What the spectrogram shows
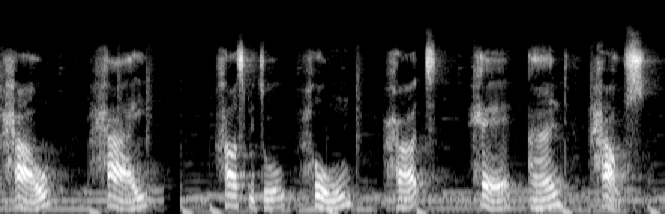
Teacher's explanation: this sound is known as the voiced glottal fricative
